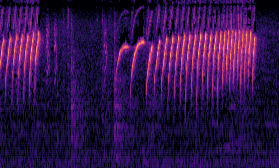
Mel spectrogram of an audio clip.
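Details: Canary song used as tutoring for young and adult canaries: a quick trill of rising notes, a brief pause, then two slurred whistles leading into a long, steady roll of rapid repeated rising notes.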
